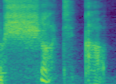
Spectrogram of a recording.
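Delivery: whispered shut up. Real, not acted. Embarrassed at deity joke.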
